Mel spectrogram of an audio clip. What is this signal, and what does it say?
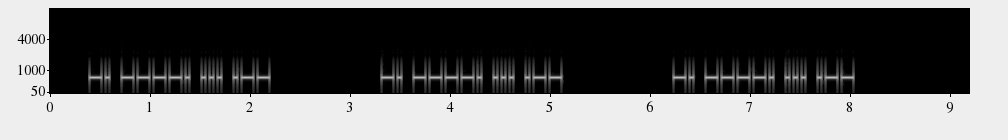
Morse code, heard as a keyed tone, about 30 wpm, 700 Hz. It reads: N9SW N9SW N9SW
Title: Easy Call Signs Repeated 3x - 30wpm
